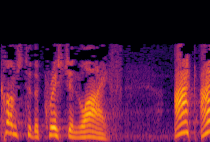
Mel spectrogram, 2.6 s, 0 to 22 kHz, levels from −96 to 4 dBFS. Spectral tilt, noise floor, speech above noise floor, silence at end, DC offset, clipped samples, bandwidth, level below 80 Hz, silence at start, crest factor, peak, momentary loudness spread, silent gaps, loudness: -6.5 dB/octave; -52 dBFS; 35 dB; 0 s; under 0.1%; under 0.1%; 6.4 kHz; -60 dBFS; 0 s; 18 dB; 0 dBFS; 11 LU; none; -18 LUFS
